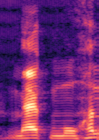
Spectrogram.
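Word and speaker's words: McMahon: और भारत और चाइना के बीच में जो बॉर्डर लाइन है उसका नाम है मैकमाहोन लाइन। मैकमोहन लाइन नहीं बोलते इसको, मैकमाहोन लाइन। स्पेलिंग देखिए MAHON।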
